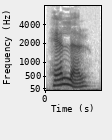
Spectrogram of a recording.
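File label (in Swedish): "häller", Swedish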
